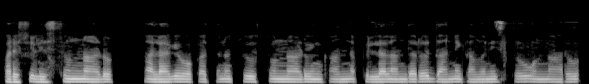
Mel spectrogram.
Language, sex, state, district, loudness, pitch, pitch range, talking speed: Telugu, male, Andhra Pradesh, Sri Satya Sai, -18 LUFS, 125 Hz, 120-125 Hz, 100 wpm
